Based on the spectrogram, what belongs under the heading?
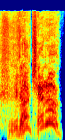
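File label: attack, Japanese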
